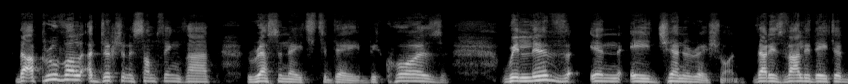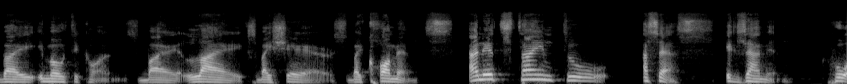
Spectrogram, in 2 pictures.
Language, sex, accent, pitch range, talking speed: English, male, Filipino, 120-165 Hz, 115 wpm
